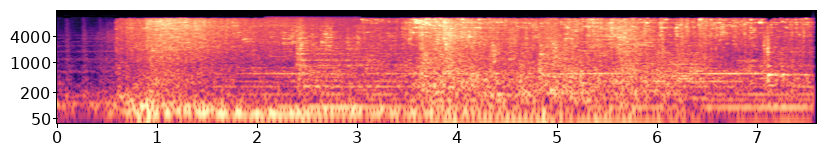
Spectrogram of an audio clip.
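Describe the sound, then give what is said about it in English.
A loud crash of breaking glass bursts in, followed by several seconds of dense, continuing shattering and clatter, with a steady tonal drone running underneath and no talking. A large mirror window of an upstairs office, hit by a thrown wooden plank, shatters and showers a casino with glass. “The window shatters, showering the casino with glass.”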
